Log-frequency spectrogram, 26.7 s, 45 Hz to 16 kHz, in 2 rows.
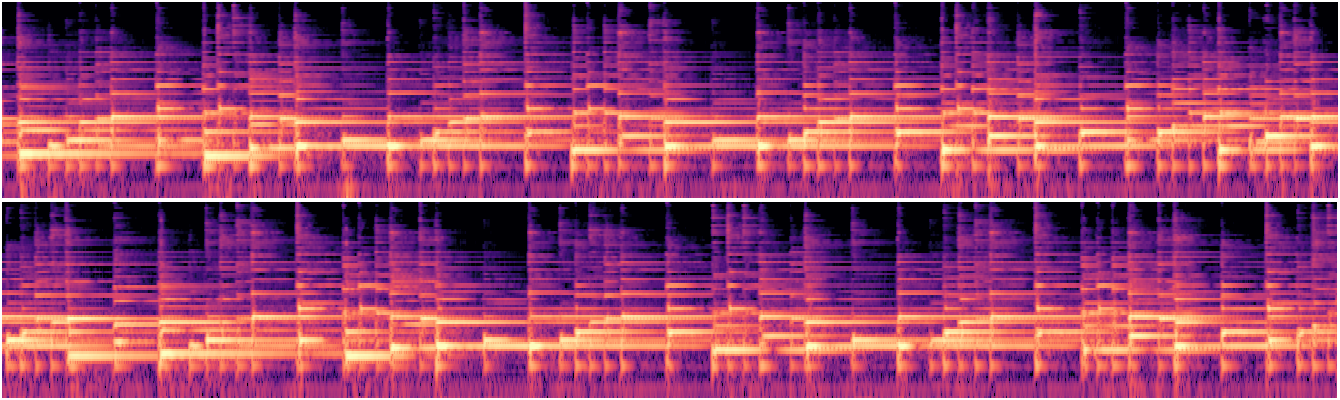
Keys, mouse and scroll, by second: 3.7 space, 18.4 space, 19.3 shift+space, 20.2 ctrl+z, 20.8 space, 23.2 ctrl+z.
